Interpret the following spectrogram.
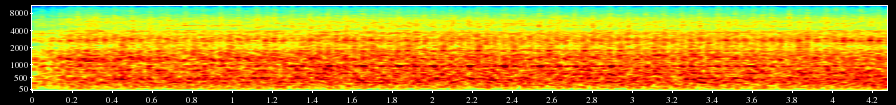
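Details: Toyota 22RE rebuilt four-cylinder in truck, about 25 miles after rebuild, no leaks: even idle with light regular valvetrain tick, steady speed, no misfire or knock; idling normally.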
